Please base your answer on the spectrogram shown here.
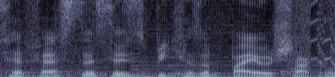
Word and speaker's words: Hephaestus: The only reason I know how to pronounce Hephaestus is because of Bioshock, of all things.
